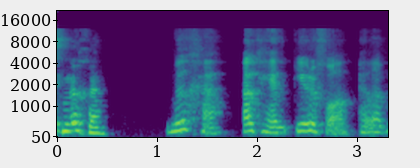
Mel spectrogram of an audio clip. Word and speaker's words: Mugge: who I know my English pronunciation makes me want to say like, but I have a feeling it's much more like Mugge or something like that. So Yeah, you can it's, yeah, it's Mugge.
